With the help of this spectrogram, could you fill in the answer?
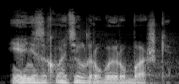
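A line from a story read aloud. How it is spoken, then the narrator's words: Grumbled. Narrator (Russian): буркнул он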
